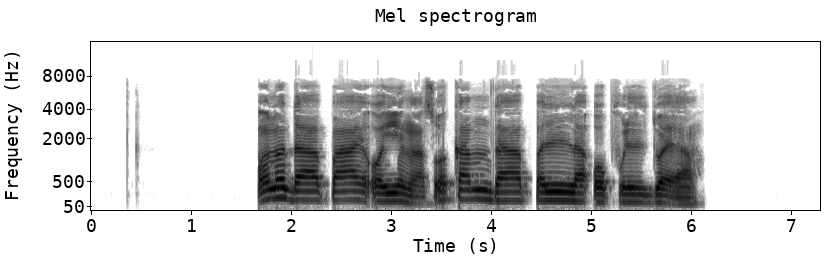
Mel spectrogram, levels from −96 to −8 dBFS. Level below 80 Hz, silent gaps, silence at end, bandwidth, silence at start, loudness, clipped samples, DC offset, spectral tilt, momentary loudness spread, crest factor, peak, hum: -54 dBFS; none; 1.25 s; 7.6 kHz; 1.65 s; -13 LUFS; under 0.1%; under 0.1%; -6 dB/octave; 5 LU; 14 dB; 0 dBFS; none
